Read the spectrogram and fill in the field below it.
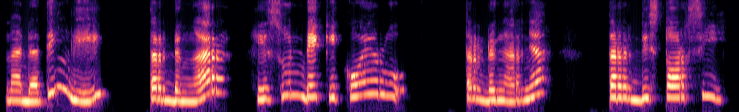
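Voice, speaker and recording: A woman tutor giving an explanatory lesson, stepping through technical terms and glossing each one, with frequent soft tag questions. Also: sits high, lively intonation, slow, dry recording, studio quality. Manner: explains step by step, drops in foreign technical terms and glosses them. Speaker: exam prep tutor.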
